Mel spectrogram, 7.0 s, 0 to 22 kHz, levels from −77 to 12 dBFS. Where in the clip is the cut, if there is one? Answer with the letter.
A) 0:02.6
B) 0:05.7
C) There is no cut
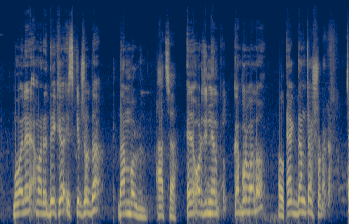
B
